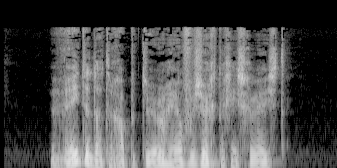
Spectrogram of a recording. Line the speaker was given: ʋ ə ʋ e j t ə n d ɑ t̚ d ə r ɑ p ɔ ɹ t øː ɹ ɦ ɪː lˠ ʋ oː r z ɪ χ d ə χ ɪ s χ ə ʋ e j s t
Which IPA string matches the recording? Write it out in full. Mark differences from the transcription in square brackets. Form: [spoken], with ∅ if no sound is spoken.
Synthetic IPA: ʋ ə ʋ e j t ə n d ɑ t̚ d ə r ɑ p ɔ ɹ t øː ɹ ɦ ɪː lˠ [v] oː [ɹ] z ɪ χ [t] ə χ ɪ s χ ə ʋ e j s t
